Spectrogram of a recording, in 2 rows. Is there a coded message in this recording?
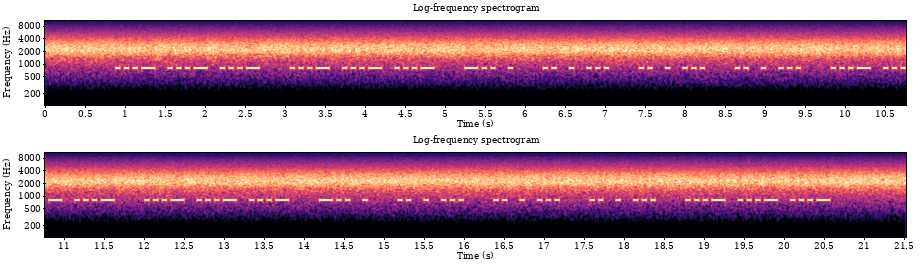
Yes: Morse code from 0.8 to 20.6 s, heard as a keyed tone, machine-sent, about 22 wpm, 820 Hz, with radio hiss. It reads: VVV VVV DE IES IES IES VVV VVV DE IES IES IES VVV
